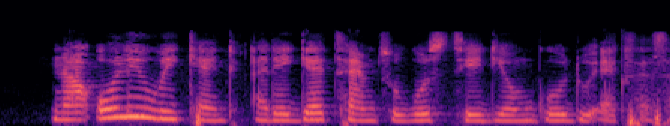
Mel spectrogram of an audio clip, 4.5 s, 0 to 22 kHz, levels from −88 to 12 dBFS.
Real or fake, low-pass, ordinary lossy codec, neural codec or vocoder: real; 9.9 kHz; AAC, 24 kbps; none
